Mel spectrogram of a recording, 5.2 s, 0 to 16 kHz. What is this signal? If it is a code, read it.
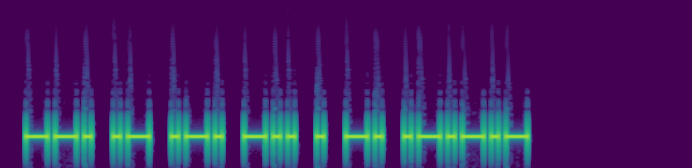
Morse code, heard as a keyed tone, about 22 wpm, 700 Hz. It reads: GARDEN.
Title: Sentences from Top 1000 Words - Review Part 4 - 22wpm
